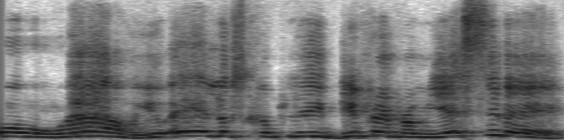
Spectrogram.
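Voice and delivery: high, amazed exclamation.

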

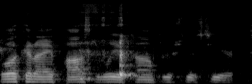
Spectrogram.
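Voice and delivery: soft, gloomy, mopey sad-sack donkey voice. Teasing the other speaker by repeating their words, in a mock-sad Eeyore voice. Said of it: "Little Eeyore action".

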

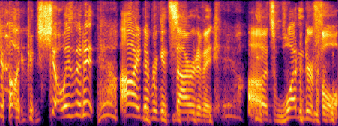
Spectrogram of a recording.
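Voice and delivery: chuckling throughout. Voicing a boy on a rock who is rolling with laughter: laughing while talking in character. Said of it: "he is just rolling with laughter".

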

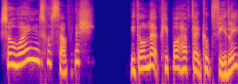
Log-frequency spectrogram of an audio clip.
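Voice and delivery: mock cheeky teasing. Retelling what a husband once said about asking for help: imitating a cheeky remark. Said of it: "he said in a very cheeky way".

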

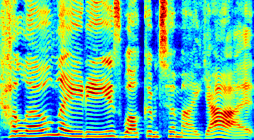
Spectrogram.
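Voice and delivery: put-on happy, cheerful, welcoming tone. Retelling a reality show scene, greeting guests on a yacht: imitating Ramona's cheerful greeting. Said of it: "She's in a great mood".

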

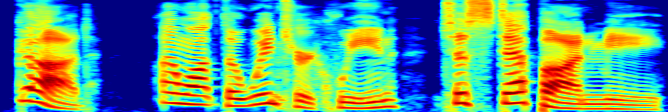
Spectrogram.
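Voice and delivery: ordinary talk, nothing marked

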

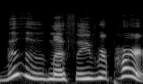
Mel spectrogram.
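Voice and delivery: heavy, dripping, pointed sarcasm. Retelling a line heard in the episode: imitating McNeil's sarcastic tone. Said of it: "really sarcastically".

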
